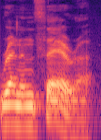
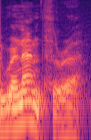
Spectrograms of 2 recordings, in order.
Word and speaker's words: Renanthera: definitely know no guessing is this rananthera or renin thera i've always pronounced it renin thera but i've heard others say renanthara it's the same letters in the same order and quite honestly it doesn't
